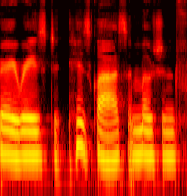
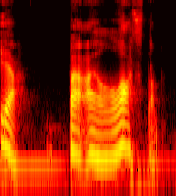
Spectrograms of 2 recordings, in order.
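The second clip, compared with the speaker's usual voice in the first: ordinary delivery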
